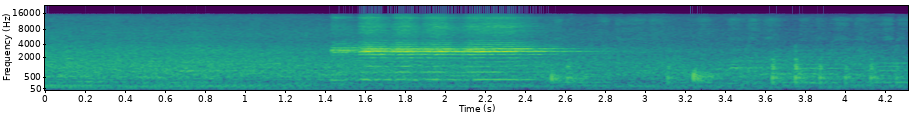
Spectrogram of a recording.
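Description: A vehicle horn sounds once, a steady note of about a second, over a faint hum of traffic. Near the end comes a scatter of small clicks from a marker writing on a whiteboard.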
